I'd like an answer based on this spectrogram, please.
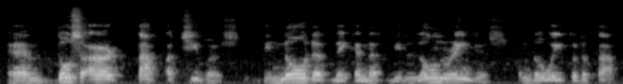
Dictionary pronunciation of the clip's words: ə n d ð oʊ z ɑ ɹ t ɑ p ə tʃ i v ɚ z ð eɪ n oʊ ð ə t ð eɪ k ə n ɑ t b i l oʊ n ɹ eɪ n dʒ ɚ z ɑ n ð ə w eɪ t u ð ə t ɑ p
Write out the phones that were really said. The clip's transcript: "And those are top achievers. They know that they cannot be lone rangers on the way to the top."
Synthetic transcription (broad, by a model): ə n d oʊ s ɑ ɹ t ɑ p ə tʃ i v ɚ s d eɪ n oʊ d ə t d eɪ k ə n ɑ t b i l oʊ n ɹ eɪ n dʒ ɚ s ɑ n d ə w eɪ t u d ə t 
